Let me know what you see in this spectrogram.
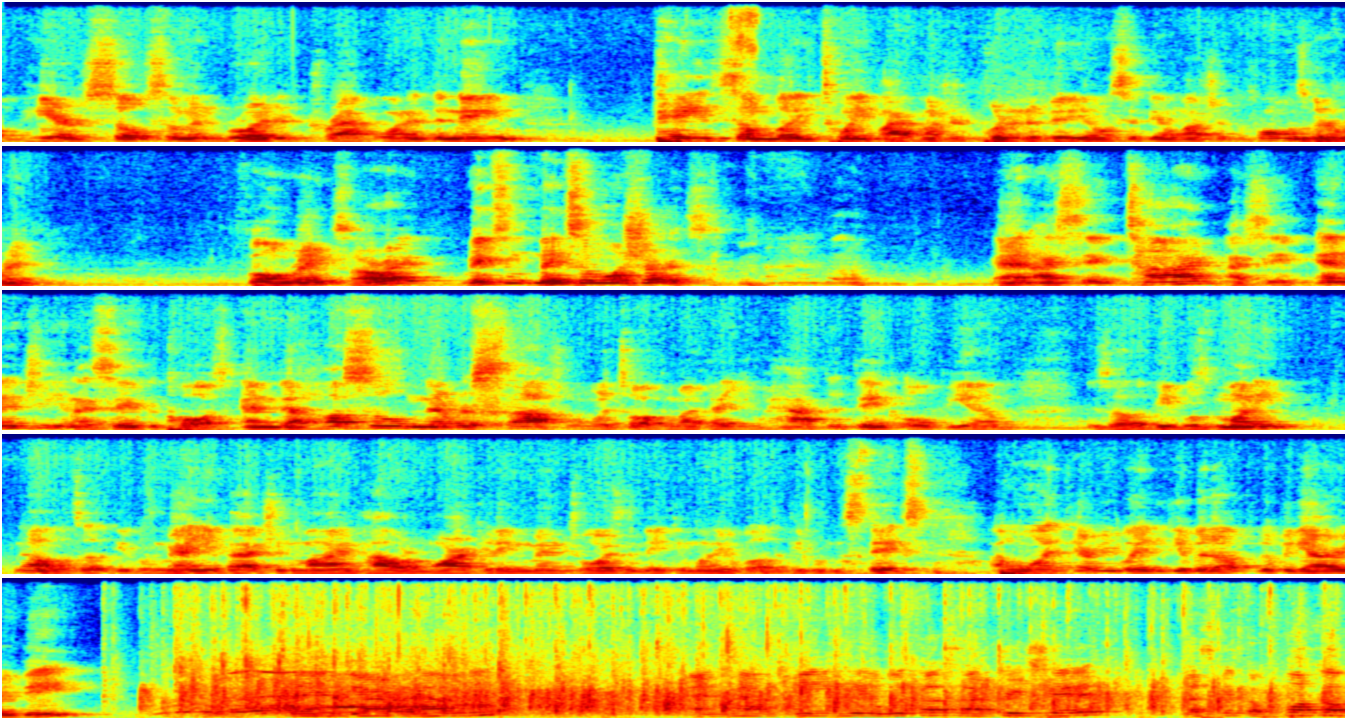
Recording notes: Just opened a brand new co-working space in NYC called Blueprint + Co. To open the doors he had me join him on stage for a great fireside chat and Q&A.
